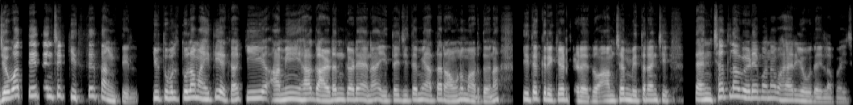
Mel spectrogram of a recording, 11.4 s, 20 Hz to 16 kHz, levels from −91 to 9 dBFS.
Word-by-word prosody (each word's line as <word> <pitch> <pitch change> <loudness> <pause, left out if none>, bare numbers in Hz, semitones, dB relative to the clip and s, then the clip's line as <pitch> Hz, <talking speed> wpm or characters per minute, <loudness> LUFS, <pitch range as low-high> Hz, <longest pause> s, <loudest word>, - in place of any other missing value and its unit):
जेव्हा 195 +9 +7
ते 260 +1 +5
त्यांचे 260 +1 +1
किस्से 250 +3 -2
सांगतील 125 - -3 0.2
की 195 - +2
त 190 -1 +2
तुला 210 +2 +5
माहिती 190 +1 +1
आहे 180 - +3
का 150 +1 +1
की 190 +1 0
आम्ही 160 -1 +1
ह्या 165 +1 +3
गार्डनकडे 160 +3 +3
आहे 155 -3 0
ना 150 +4 -2
इथे 150 +3 -4
जिथे 140 +3 -2
मी 165 - -1
आता 145 +3 -1
राउंड 135 +2 -1
मारतोय 120 -2 -3
ना 145 - -2 0.3
तिथे 170 +1 +2
क्रिकेट 160 -1 +3
खेळायचो. 125 -1 0
आमच्या 135 +6 +1
मित्रांची 150 -1 0 0.4
त्यांच्यातला 220 +11 +1
वेडेपणा 200 -1 -1
बाहेर 150 -3 -2
येऊ 130 -4 -3
द्यायला 105 -2 -6
पाहिजे. 95 -3 -16
155 Hz, 185 wpm, -20 LUFS, 135-190 Hz, 0.4 s, जेव्हा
